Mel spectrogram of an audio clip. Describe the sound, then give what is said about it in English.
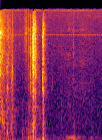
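Crisp, dry rustling of stacks of paper slips being shuffled through in a prize draw for two tickets to a Bristol City match, a cluster of quick rustles in the first second, then trailing off into a quieter background. “My God, the stacks of pieces of paper.”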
